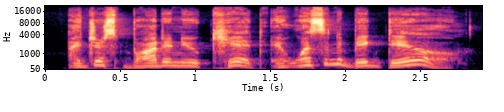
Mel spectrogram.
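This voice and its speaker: Doing a put-on character voice, a man speaks at a moderate pace with a high pitch and lively intonation, the sound dry and close with no echo. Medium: read story.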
